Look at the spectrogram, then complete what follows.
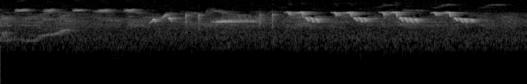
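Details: Singing white-spotted bluethroat (Luscinia svecica cyanecula) in May, opening with high thin notes, a drawn-out buzzy middle, then a quick string of bright, ringing doubled notes repeated twice a second.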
